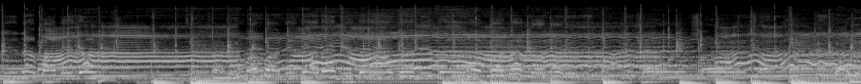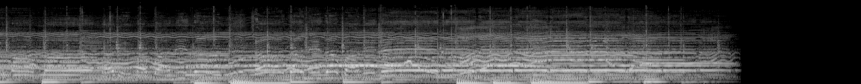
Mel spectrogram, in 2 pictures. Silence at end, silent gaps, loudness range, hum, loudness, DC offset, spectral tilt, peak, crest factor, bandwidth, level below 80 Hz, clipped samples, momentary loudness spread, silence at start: 1.25 s; none; 3 LU; none; -17 LUFS; under 0.1%; -6 dB/octave; 0 dBFS; 16 dB; 16 kHz; -24 dBFS; under 0.1%; 5 LU; 0 s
